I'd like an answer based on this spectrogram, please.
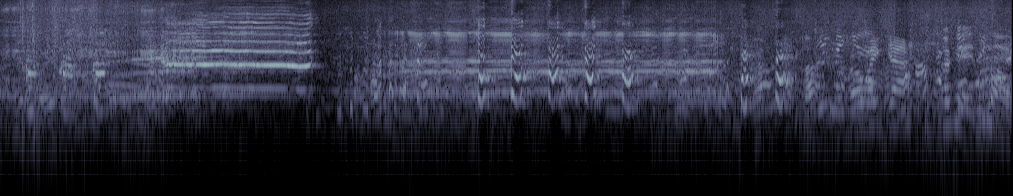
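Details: Very vocal sea lions, one on a rock, giving a long, drawn-out harmonic wail followed by a series of repeated braying honks and wavering barks from several animals, closely spaced and overlapping.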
